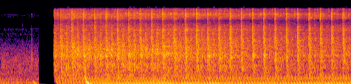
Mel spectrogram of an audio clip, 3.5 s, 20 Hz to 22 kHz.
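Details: Chevrolet Astra 1.8 started on a weak battery with the oil warning light on: a sharp, heavy knock about three times a second over a rough idle.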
